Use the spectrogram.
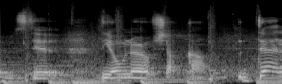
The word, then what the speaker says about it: Sciacca: or Chaka or I don't know exactly it's pronounced Shaka girl um and the concept is really simple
